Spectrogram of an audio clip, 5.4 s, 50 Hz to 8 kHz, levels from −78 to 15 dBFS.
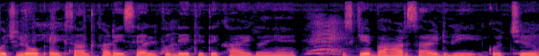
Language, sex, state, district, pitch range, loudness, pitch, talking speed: Hindi, female, Chhattisgarh, Bilaspur, 210-225 Hz, -16 LUFS, 215 Hz, 190 wpm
